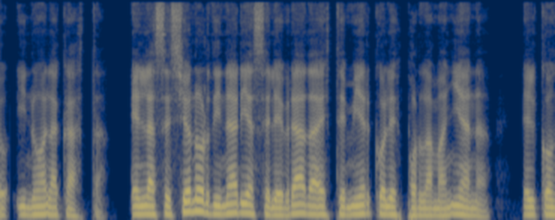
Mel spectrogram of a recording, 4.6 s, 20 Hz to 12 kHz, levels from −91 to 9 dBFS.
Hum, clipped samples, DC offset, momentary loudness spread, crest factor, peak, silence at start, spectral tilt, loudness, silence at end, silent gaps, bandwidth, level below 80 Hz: none; under 0.1%; under 0.1%; 9 LU; 14 dB; -6 dBFS; 0 s; -6 dB/octave; -21 LUFS; 0 s; none; 12 kHz; -48 dBFS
